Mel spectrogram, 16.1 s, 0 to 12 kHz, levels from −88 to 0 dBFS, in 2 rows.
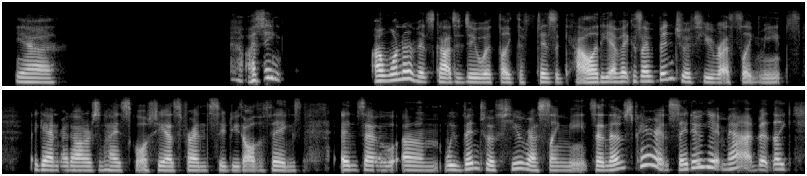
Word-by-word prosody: Yeah. 170 -2 0 1.9
I - - +2
think 310 -1 -3 0.9
I 210 - +7
wonder 250 +8 +5
if 290 - -1
it's 185 -1 -1
got 170 -2 +5
to 170 - -9
do 170 0 0
with, 165 0 0
like, 155 - 0
the 155 - -11
physicality 170 +2 +3
of - - -1
it, 185 - +3
'cause 200 +2 -9
I've 200 0 +2
been 265 +5 +1
to 200 - -3
a - - -3
few 170 -1 -4
wrestling 85 - -1
meets. 80 +1 -10 0.3
Again, 180 -3 +2
my 165 - -4
daughter's 160 0 0
in 165 - -11
high 160 -2 -1
school, 155 - -4
she - - -7
has 155 -2 +2
friends 155 0 -1
who 160 - -4
do 155 0 -7
all - - +1
the - - -15
things. 155 -1 -1 0.4
And 175 0 +2
so, 165 -3 -1
um, 165 -2 0
we've 180 -1 0
been 220 +3 +3
to 210 -5 0
a - - +3
few 215 +7 -3
wrestling 165 -4 -1
meets, 160 - -8
and 170 -1 +3
those 230 +7 +1
parents, 335 - -1
they 190 - +2
do 265 +6 +1
get 275 -2 +2
mad, 215 -2 0
but, 185 - +1
like 205 0 -1
175 Hz, 215 wpm, -23 LUFS, 160-205 Hz, 1.9 s, I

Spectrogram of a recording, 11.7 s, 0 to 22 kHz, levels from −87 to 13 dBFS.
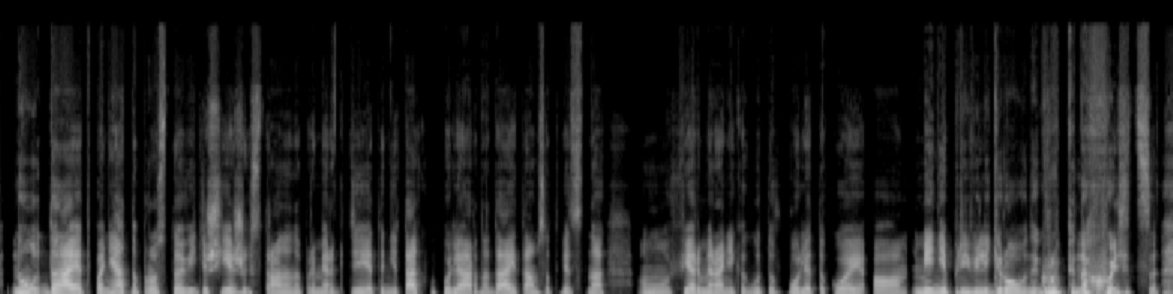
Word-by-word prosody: Ну 265 -1 +4
да, 270 +4 +7
это 220 -1 +2
понятно, 260 - 0
просто, 215 0 -2
видишь, 240 +3 -2
есть 210 -1 +1
же 200 -3 -3
страны, 210 -1 -3
например, 180 -1 -5
где 180 0 -2
это 175 +1 -10
не 170 0 -8
так 275 - +1
популярно, 185 - -2
да, 215 +7 +3
и 200 - -1
там, 190 +2 -3
соответственно, 185 -2 -7 0.3
у, 175 -3 -6
фермеры, 205 +3 +1
они 180 0 -1
как 180 -1 -10
будто 175 0 -7
в 170 - -23
более 180 0 -2
такой, 165 -2 -3
а, 155 -2 -2
менее 200 +2 +3
привилегированной 200 -3 +1
группе 230 0 +3
находятся, 195 -1 +1
195 Hz, 165 wpm, -22 LUFS, 180-215 Hz, 0.3 s, да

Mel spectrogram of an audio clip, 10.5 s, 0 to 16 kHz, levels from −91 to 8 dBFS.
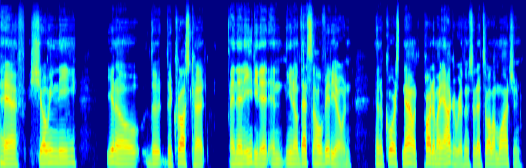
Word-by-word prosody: half, 120 -2 +2
showing 135 +1 0
the 135 0 -3 0.6
you 140 +2 0
know, 120 -2 -1 0.2
the 125 +1 -3
the 120 -1 -5
crosscut, 135 +2 +2 0.5
and 115 +1 0
then 125 0 +3
eating 125 -3 +1
it, 120 - +5
and, 115 -2 -7
you 125 -1 -3
know, 115 -1 0
that's 130 +3 +3
the 125 - -2
whole 125 0 0
video. 115 -8 0
And 95 -1 -13 0.5
and 115 +1 -5
of 110 - -10
course, 140 -2 +1
now, 130 +1 +5
it's 115 - -6
part 135 -2 +5
of 120 - +2
my 120 0 +3
algorithm, 110 -5 +1
so 115 - -5
that's 110 -2 -1
all 115 -1 +1
I'm 110 0 -3
watching. 115 -9 -3
120 Hz, 195 wpm, -26 LUFS, 115-130 Hz, 0.6 s, it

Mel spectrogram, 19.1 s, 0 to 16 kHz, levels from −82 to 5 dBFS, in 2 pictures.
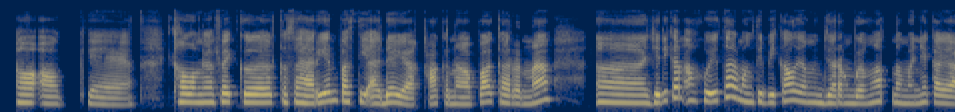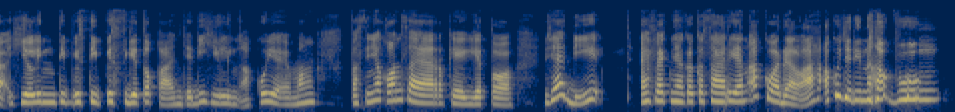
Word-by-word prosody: Oh, 230 -1 +4
oke. 195 -3 -4 0.4
Kalau 245 -1 +4
ngefek 240 +1 +1
ke 235 -1 +4 0.3
keseharian 235 +2 +2
pasti 255 -2 +1
ada 205 +1 +1
ya, 200 -7 +2
Kak, 195 +4 -3
kenapa? 195 +5 0
Karena, 220 +4 +1 0.5
eee, 230 -2 +1
jadi 235 +3 +3
kan 370 0 +3
aku 280 -2 +1
itu 275 - -4
emang 275 -11 +2
tipikal 250 +4 +1
yang 240 -3 -4
jarang 210 -1 -2
banget 220 +6 -2
namanya 215 +1 -5
kayak, 210 -3 +1
healing 235 +2 +1
tipis-tipis 245 +1 -3
gitu 230 +1 +1
kan, 175 +1 -3
jadi 190 +6 -4
healing 210 -6 -6
aku 250 +1 -3
ya 205 -6 -3
emang 215 +7 -4 0.3
pastinya 250 +7 -3
konser, 255 -7 +3
kayak 200 -3 0 0.2
gitu. 185 -2 0 0.4
Jadi, 275 - 0 0.5
efeknya 270 0 +1
ke 255 0 0
keseharian 260 0 +2
aku 370 -4 -1
adalah 260 - +3
aku 440 - +3
jadi 325 -7 +1
nabung. 310 +1 +2
235 Hz, 145 wpm, -23 LUFS, 210-260 Hz, 0.5 s, Oh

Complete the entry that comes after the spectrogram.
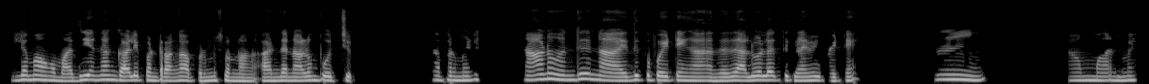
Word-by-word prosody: "இல்லம்மா 215 +2 +2
அவங்க 195 -2 +1
மதியம் 205 +6 +1
தான் 215 -1 +1
காலி 190 +1 +2
பண்றாங்க" 180 -1 +1
அப்டின்னு 175 +1 -2
சொன்னாங்க. 165 -3 0
அந்த 175 +1 +2
நாளும் 190 +2 +1
போச்சு. 180 -2 -1 0.9
அப்புறமேட்டு 195 +2 -1 0.5
நானும் 240 +3 +3
வந்து 210 +3 0 0.2
நான் 180 -2 +3
இதுக்கு 205 +1 -1
போய்ட்டேங்க. 185 -1 +1 0.2
அந்த 170 - 0
இது 190 - +3
அலுவலகத்துக்கு 195 0 +1
கெளம்பி 185 +1 +1
போய்ட்டேன். 180 +7 -4 0.9
ம். 225 -3 +2 1.0
ஆமா 190 0 0
இனிமே 185 +2 -1
190 Hz, 130 wpm, -24 LUFS, 180-205 Hz, 1.0 s, நானும்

